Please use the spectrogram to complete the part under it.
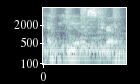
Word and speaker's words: Cagliostro: Cagliostro. – I got it right! Cagliostro!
